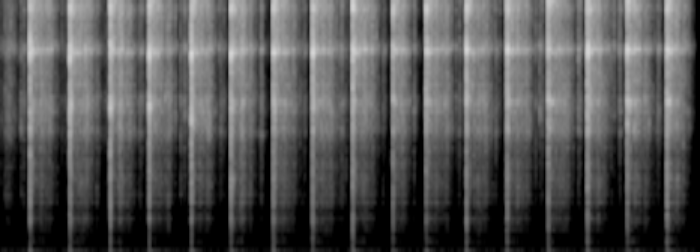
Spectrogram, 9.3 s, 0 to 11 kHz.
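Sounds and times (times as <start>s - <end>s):
toy tambourine: 0.0s - 9.3s.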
